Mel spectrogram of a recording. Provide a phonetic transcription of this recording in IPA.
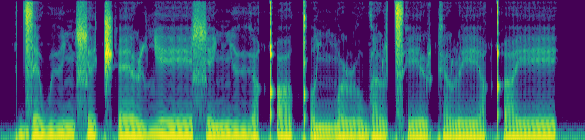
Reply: d͡z ɛ w ɨː ɲ ɬ ɘ t͡ʃʼ ɛː ɭ ʎ eː ɬ e ɲ ɨː qʼ o kʼ ɔ ɲ n̪ ɔ ɭ o w a ɭ t͡sʼ eː ɭ k a ɭ eː qʼ eː

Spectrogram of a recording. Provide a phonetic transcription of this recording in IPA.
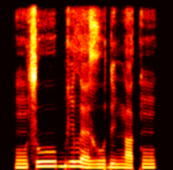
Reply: ũ˨ s uː˦ b i˦ l ɛ˨ ɣ u˨ ɗ i˨ ŋ a˨ k ũ˦

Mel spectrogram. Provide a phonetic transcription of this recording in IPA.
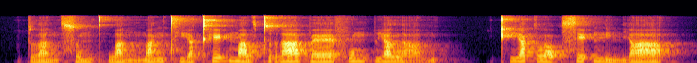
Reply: p l a˩˦ n s o˨˩ m kʰ w a˨˩ n m a˧ ŋ tʰ i˩˦ a̯ kʰ e˥˩ ʔ m a˩˦ w t r aː˥˩ p ɛː˦˥ f o˥˩ m p i˥˩ a̯ l a˩˦ m | kʰ i˥˩ a̯ k l ɔ˦˥ ʔ s e˥˩ ʔ n i˩˦ n j aː˥˩

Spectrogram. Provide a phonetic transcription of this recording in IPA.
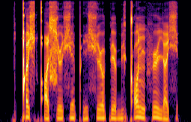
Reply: ǃ ə˦ ç qʼ ə˨ ɕ ʉ˨ ç e̤˧ pʼ i̤˨ ç ʉ˨ ʊ̯ pʲ ɤ˨ bʲ ə˧ kʼ ɔ˦˨ ɲ f ʉ˦˨ j ɛ˨ ç

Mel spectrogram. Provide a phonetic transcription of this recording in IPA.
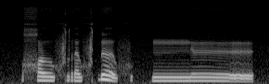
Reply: χ ʊː xʷ r ɐ xʷ ɗ ə xʷ | nː ʏː

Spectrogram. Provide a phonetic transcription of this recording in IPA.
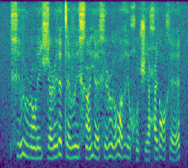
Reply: x ɪ˨˩˦ v y˩ ɭ ɔ̃˩ ɾ e˨˩˦ ç a˩ ɭ ɪ˨˩˦ ɾ ɛ˨˩˦ t ɛ˩ v e˨˩˦ x ã˨˩˦ j ɛ˨˩˦ x ɪ˨˩˦ ɭ y˨˩˦ lˠ ə˨˩˦ ɦ ɪ˨˩˦ χʷ ə̃˩ ʃ e˩ ħ ɪ˨˩˦ ɾ ɔ˨˩˦ x ɛ˨˩˦

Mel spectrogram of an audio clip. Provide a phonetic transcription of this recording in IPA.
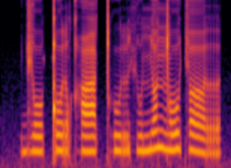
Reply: d͡ʑ oː ǃ o r qʰ aː ǀʰ u r ç u ɲ ʌ ŋ͡ǀ o c ʌː r

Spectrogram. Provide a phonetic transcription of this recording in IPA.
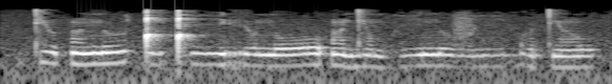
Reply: tʲ ɯ ʔ ə̃ n ɯ ɡ͡ǃ ə̃ ǃʰ iː rʲ o n oː ʔ ə̃ dʲ õ bʱ i n ɯ v i ɓ ɯ tʲ ə̃ u̯

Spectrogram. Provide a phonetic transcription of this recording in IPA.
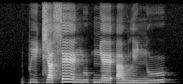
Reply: p i˧˩ t͡ɕ a˧˩ s ɛː˥˨ ŋ uː˧ p̚ ɲ ɛː˧ ʔ a˩ w l i˧˩ ɲ uː˧˥

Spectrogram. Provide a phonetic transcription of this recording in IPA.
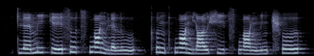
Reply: t̪ ɥ ɛ˧˥ m i˥ k e˧˥ ɪ̯ s u˥˧ t͡sʰ w ɑ˥˩ ŋ l ɥ ɛ˩ l u˨˩˦ | kʰ ʊ˥˧ ŋ kʰ w ɑ˥˩ ŋ j ɑ˧˥ ʊ̯ ɕ i˧˥ t͡sʰ w ɑ˨˩ ŋ m i˦ ŋ ʈ͡ʂʰ o˥ ʊ̯

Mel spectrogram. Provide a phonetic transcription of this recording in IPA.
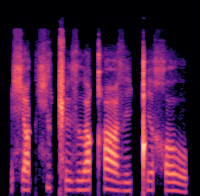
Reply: ɕ ɑ k ɕ ɯ ǁ y z ɯ qʰ ɑ z i ǃ i χ o

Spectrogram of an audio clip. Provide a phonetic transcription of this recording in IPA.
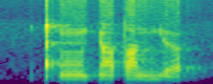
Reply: ǃʼ õː pʲ ũ ɐ̯ tˤ ʌ n mʲ ʌ

